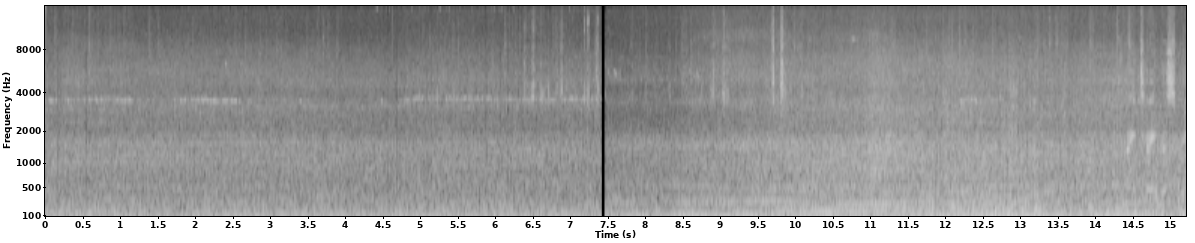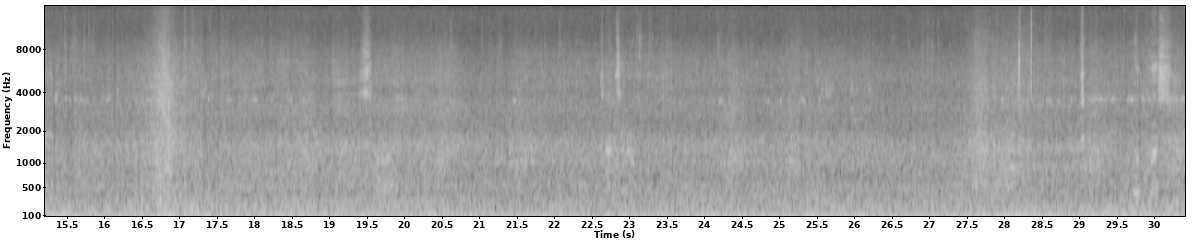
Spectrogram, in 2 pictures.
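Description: Engine and road noise inside a moving car, with a sudden break about a quarter of the way in, after which the engine's pitch climbs for a few seconds as the car picks up speed. A louder rush of a passing vehicle comes just past the middle.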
